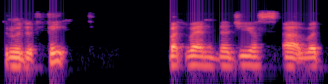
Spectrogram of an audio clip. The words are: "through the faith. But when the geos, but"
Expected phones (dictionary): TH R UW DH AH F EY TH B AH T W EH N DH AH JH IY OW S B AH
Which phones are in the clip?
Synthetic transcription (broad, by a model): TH R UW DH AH F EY T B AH T W EH N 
